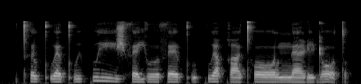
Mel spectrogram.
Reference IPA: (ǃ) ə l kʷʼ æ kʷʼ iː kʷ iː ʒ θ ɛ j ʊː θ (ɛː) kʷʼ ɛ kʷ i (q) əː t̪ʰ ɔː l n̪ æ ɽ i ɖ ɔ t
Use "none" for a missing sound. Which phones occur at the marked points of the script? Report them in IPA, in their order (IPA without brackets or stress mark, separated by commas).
t̪ʰ, ɛː, q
